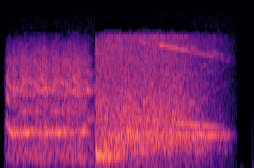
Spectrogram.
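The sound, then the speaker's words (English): A classic computer's crash sound: a harsh, sustained electronic buzz laced with steady tones that abruptly changes character midway, then holds before cutting off suddenly. “I will tell you that is a, appropriately enough, a crash sound for a computer. Oh. It's a classic computer.”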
